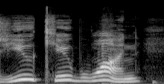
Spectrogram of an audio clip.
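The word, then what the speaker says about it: UKube-1: Among one of the satellites we spoke about in the past few weeks was UCUBE-1, which is spelled UKUBE.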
